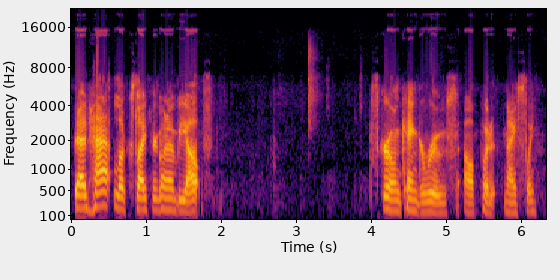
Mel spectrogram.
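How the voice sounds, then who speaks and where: Guest on a video call, teasing banter, unhurried, dull lo-fi call audio. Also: mid-range voice, no echo. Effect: heard over a video call. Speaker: guest on a livestream chat. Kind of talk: casual chat.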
